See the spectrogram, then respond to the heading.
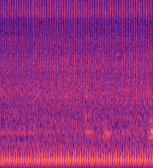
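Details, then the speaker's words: Car engine running, not yet shut off, after the owner's fix for previous overheating: even idle under a strong, steady rush of cooling-fan air, loud but healthy with no rattles or surging. "So ito, tingnan po ninyo, maandar yung makina natin, ha. Hindi pa pinapatayan."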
